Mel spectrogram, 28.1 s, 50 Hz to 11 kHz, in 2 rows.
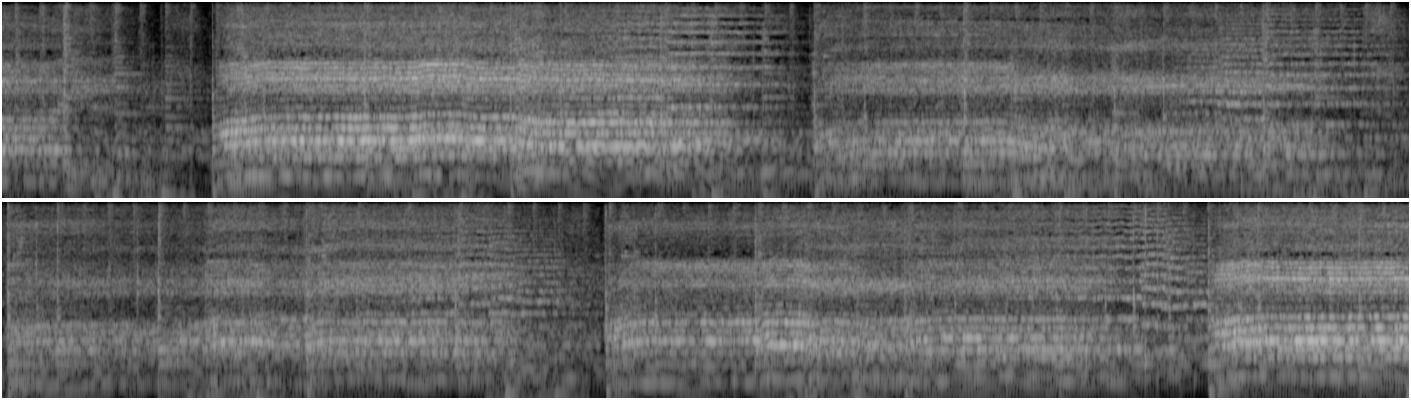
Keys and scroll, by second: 5.4 ctrl+KP_7, 7.0 ctrl+KP_Subtract, 7.2 ctrl+KP_Subtract, 8.4 space, 10.0 ctrl+c, 10.2 b, 10.8 ctrl+shift+Right, 14.5 shift+Left, 15.0 Left, 16.0 Left, 16.4 Right, 16.5 Right, 17.2 Right, 17.6 Left, 19.1 space, 20.3 ctrl+z, 22.8 ctrl+c, 23.0 b, 23.3 shift+Right, 24.8 Left, 26.7 shift+Right, 27.4 shift+Left.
